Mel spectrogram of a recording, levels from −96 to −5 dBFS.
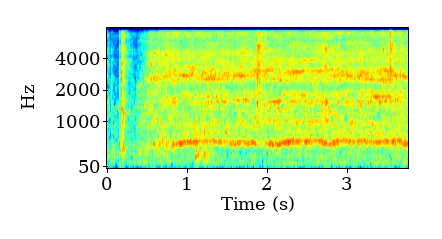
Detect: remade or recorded remade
